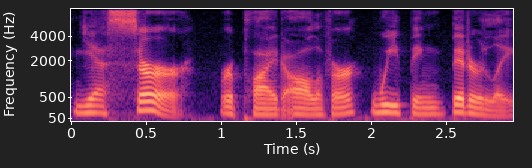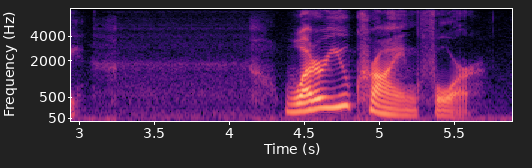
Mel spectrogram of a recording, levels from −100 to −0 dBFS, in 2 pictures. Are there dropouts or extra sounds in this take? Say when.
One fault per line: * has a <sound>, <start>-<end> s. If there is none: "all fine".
all fine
